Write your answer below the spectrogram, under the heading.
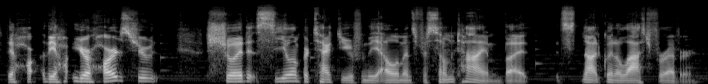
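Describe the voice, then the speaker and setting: A man plays a fading female ship computer from a visual novel, gentle and self-sacrificing. The voice is low but very bright and forceful, earnest and melancholy as it explains. The sound is close and dry. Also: moderate pace, no room sound, soft background music. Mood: grave warning.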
